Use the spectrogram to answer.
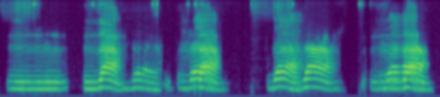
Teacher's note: Za itu ujung lidah bertemu dengan ujung gigi seri atas.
